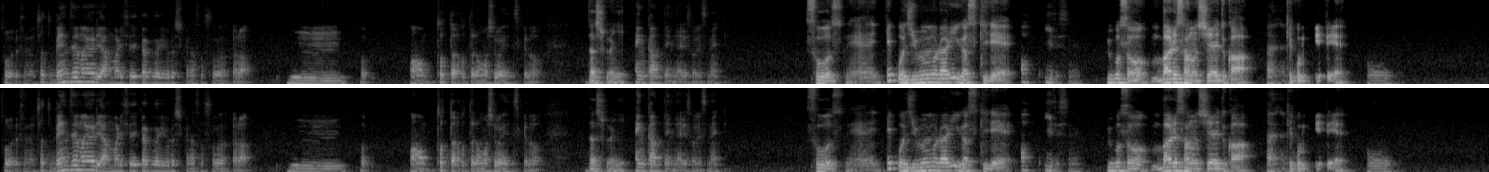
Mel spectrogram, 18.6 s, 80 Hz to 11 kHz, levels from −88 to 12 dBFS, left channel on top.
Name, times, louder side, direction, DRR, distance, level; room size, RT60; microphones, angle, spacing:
voice 1, 0.0-3.1 4.5-4.6 5.1-6.8 7.3-7.4 7.9-9.0 12.8-13.5 15.8-16.3 17.1-17.4, right 1 dB, 10° right, 0.8 m, -37 dB
voice 2, 3.6-4.3 7.4-7.8 10.1-12.7 13.8-15.6 16.1-16.8, left 4 dB, 80° left, 0.6 m, -27 dB
8.0 x 3.2 x 4.1 m
head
